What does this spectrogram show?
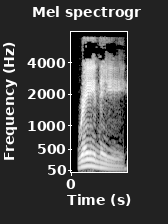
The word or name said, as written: rainey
